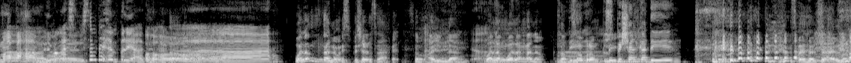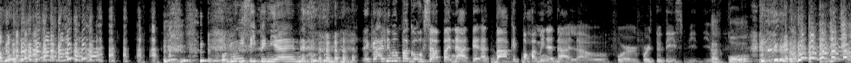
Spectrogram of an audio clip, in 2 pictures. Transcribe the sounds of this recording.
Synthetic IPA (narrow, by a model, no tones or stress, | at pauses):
mɐŋapɐɦaʊmɐŋassɛmpɾɛʔɛmplɛjaːd̪oʔ | wɐlaŋʔɐnoʔɛspɛʃalsɐʔa̰ːkɛ̰nsoʔɐ̰jʊnlɐ̰ŋwɐlaŋwɐlɐŋʔɐnosobɾɐŋplɛpɛʃalkɐd̪ɛn | spɛʃɐlsl | wɐɡ̚moŋɪsiːpɪnjan | ɐkɐʔɐnʊmɐŋpɐɡuːʔʊsaːpɐnːaːt̪ɪnɐt̪̚baːkɪt̪̚mokɐmɪnɐd̪aːlɐ̰wfɔɹfɔɹt̪ʊd̪ejsviːd̪ɛoʔɐko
